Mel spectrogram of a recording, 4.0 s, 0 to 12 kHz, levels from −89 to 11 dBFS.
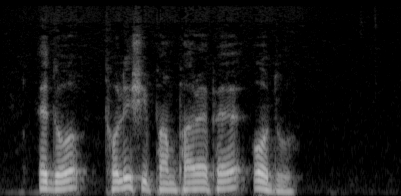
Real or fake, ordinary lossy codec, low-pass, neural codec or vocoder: real; Opus, 64 kbps; 10.8 kHz; none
